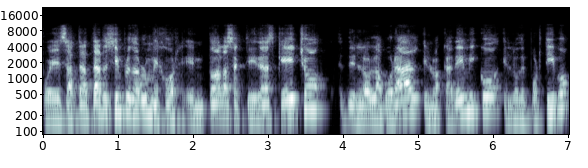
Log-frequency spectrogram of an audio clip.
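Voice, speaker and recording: A man speaks at a moderate pace with hardly any pauses. His fairly high pitch carries lively intonation. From Mexico, Toluca, State of Mexico. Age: 30s. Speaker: multi-sport athlete. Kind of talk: interview. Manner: hesitant with fillers.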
